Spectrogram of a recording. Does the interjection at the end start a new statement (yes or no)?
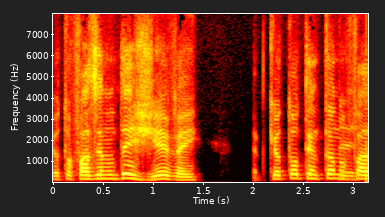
no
